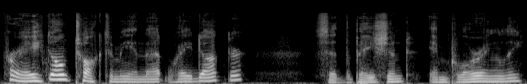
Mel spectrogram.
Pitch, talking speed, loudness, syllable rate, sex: 135 Hz, 150 wpm, -20 LUFS, 4.1 syllables/s, male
